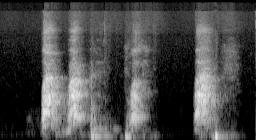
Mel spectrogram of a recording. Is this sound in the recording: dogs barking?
yes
